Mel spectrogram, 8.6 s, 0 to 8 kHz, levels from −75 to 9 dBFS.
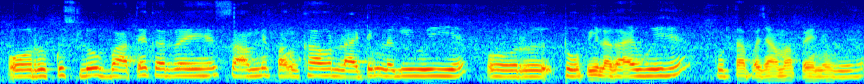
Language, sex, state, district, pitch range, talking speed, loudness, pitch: Hindi, male, Bihar, Jahanabad, 175-205 Hz, 165 wpm, -12 LUFS, 195 Hz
